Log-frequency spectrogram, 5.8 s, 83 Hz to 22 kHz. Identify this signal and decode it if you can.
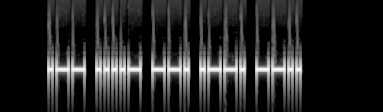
Morse code, heard as a keyed tone, about 20 wpm, 700 Hz. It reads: W4GPZ
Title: USA Call Signs - 5 Characters - Repeated 3x - 20wpm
